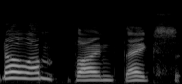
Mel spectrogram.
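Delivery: mock high, breezy brush-off; lightly imitating her polite dismissal; a high, airy no-thanks in her voice; Melena brushing him off. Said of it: "Melena just goes".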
